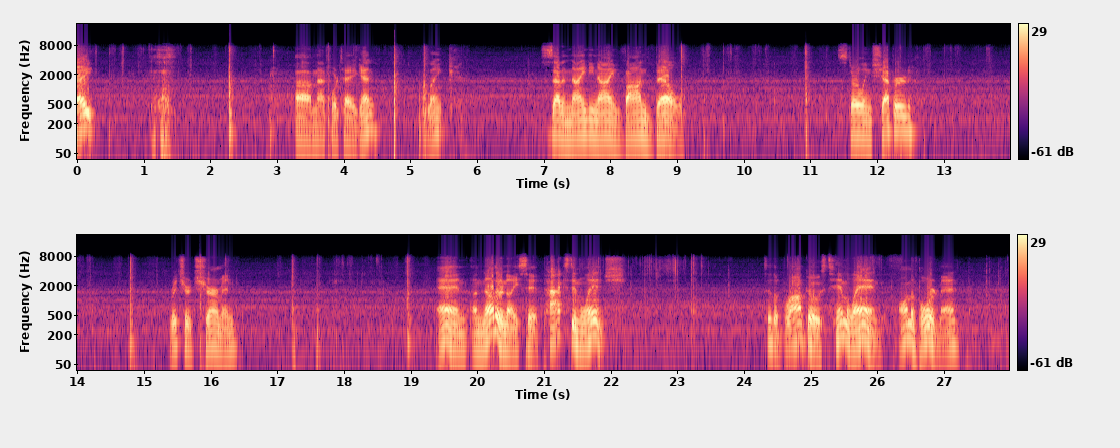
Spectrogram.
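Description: Trading cards slide and tap against each other in the hands.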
